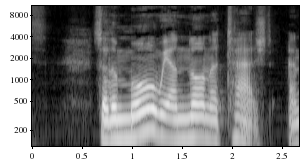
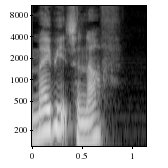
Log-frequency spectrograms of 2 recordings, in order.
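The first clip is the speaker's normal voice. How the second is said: very quiet, calm, even-tempered, gentle, peaceful; 3 semitones higher than usual. Retelling telling two shouting children to stop: saying it quietly and peacefully. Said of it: "very quietly and peacefully".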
